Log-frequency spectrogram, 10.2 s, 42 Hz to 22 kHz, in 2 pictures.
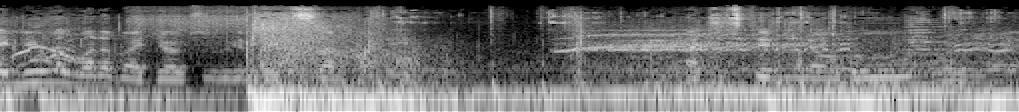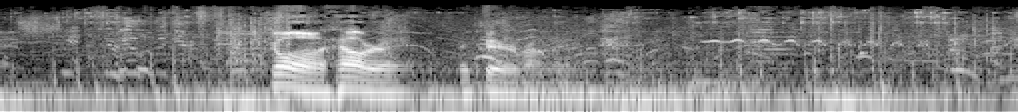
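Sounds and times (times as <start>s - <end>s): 
speech: 0.1s - 2.3s, 3.4s - 8.2s
horse hooves clip-clopping: 2.0s - 10.1s
horse whinnying: 2.7s - 5.2s, 7.0s - 10.1s
faint voices murmuring: 3.6s - 10.1s.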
